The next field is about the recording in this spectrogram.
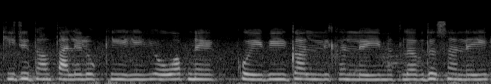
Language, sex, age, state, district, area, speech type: Punjabi, female, 18-30, Punjab, Gurdaspur, rural, spontaneous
